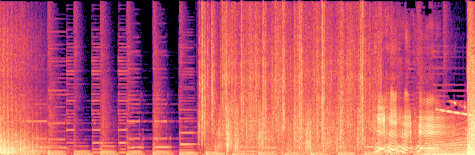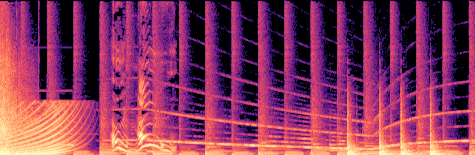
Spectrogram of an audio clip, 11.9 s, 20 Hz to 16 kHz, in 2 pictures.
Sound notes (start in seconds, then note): 5.4 blaster shot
